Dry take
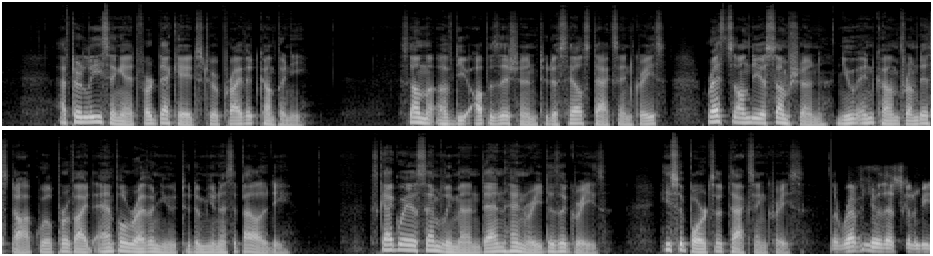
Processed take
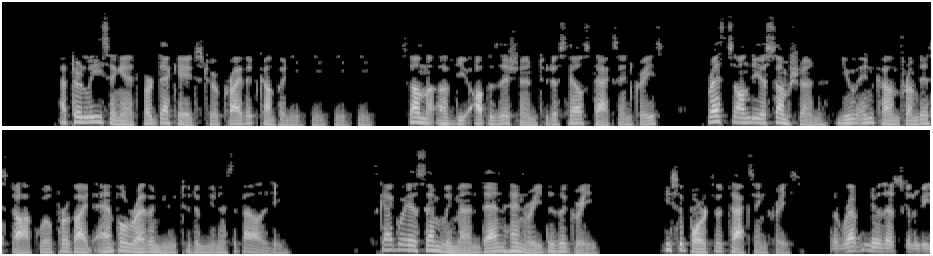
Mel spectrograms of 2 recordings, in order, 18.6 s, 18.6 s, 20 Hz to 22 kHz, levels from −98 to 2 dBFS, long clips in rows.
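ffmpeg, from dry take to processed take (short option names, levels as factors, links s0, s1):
-filter_complex "[0:a]asettb=1/sr,asplit=3[s0][s1][s2];[s0]atrim=end=11.234[s3];[s1]atrim=start=11.23:end=13.33,asetpts=PTS-STARTPTS,afade=t=in:d=0.004:c=qsin,afade=t=out:st=2.096:d=0.004:c=qsin,acompressor=threshold=0.0398:ratio=2:attack=3.2:release=140:knee=1:detection=peak[s4];[s2]atrim=start=13.326[s5];[s3][s4]acrossfade=d=0.004:c1=hsin:c2=qsin[s6];[s6][s5]acrossfade=d=0.004:c1=qsin:c2=hsin,asettb=1/sr,asplit=3[s7][s8][s9];[s7]atrim=end=15.084[s10];[s8]atrim=start=15.08:end=16.41,asetpts=PTS-STARTPTS,afade=t=in:d=0.004:c=qsin,afade=t=out:st=1.326:d=0.004:c=qsin,adynamicsmooth=sensitivity=5:basefreq=1600[s11];[s9]atrim=start=16.406[s12];[s10][s11]acrossfade=d=0.004:c1=hsin:c2=qsin[s13];[s13][s12]acrossfade=d=0.004:c1=qsin:c2=hsin,asplit=5[s14][s15][s16][s17][s18];[s14]atrim=end=3.092[s19];[s15]atrim=start=2.858:end=3.092[s20];[s16]atrim=start=2.858:end=3.092[s21];[s17]atrim=start=2.858:end=3.092[s22];[s18]atrim=start=3.778[s23];[s19][s20]acrossfade=d=0.004:c1=hsin:c2=hsin[s24];[s24][s21]acrossfade=d=0.004:c1=hsin:c2=hsin[s25];[s25][s22]acrossfade=d=0.004:c1=hsin:c2=hsin[s26];[s26][s23]acrossfade=d=0.004:c1=hsin:c2=hsin,afftfilt=real='re*gte(hypot(re,im),0.00891)':imag='im*gte(hypot(re,im),0.00891)':win_size=1024:overlap=0.75,lowshelf=f=570:t=q:w=1.5:g=-9,volume=2.66"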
